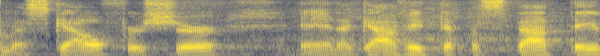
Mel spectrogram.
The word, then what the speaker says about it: Tepeztate: And Agave Tepeztate, like I said, is phenomenal. Sometimes you will see it with an X instead of the Z. Same pronunciation, just different regions, language, dialects, things like that.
